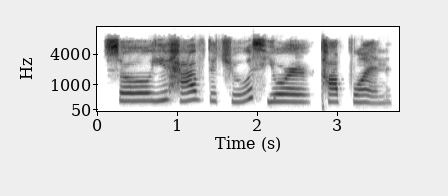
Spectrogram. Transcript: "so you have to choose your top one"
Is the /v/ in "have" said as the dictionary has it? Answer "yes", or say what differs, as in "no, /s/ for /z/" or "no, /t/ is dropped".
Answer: yes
